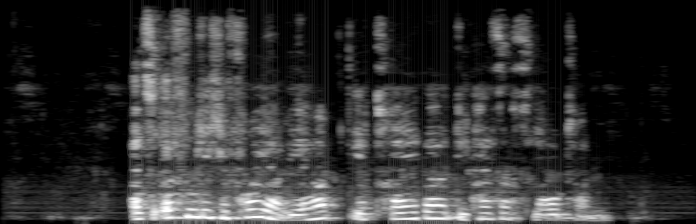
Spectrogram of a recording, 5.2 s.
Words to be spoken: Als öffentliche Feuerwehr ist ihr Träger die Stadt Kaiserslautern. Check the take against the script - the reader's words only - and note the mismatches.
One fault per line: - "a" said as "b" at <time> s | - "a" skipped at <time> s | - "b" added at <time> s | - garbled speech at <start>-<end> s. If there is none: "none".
- "ist" skipped at 2.5 s
- "Stadt" skipped at 3.5 s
